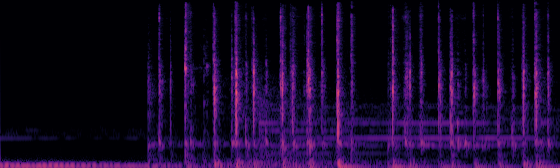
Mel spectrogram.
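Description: Keyboard-typing sound effect: a rapid run of clicking keystrokes starting about a second in, over a low drone and steady music tones.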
